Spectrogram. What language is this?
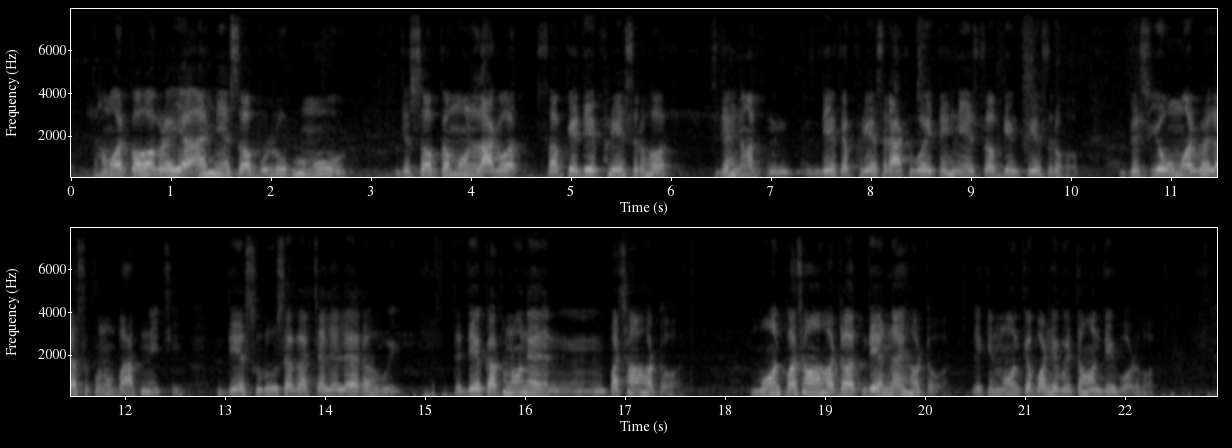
Maithili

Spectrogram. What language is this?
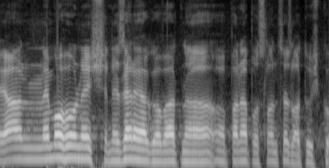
Czech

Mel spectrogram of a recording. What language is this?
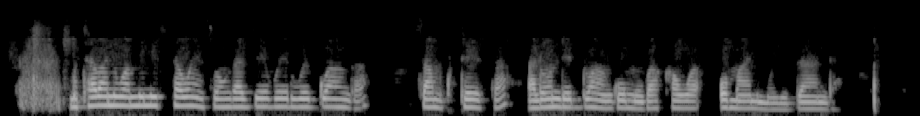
Ganda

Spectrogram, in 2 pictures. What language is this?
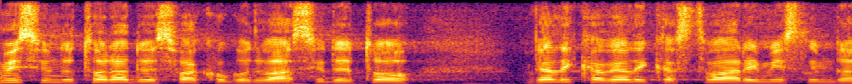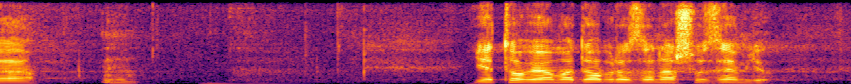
Serbian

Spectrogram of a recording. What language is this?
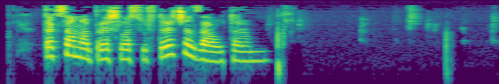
Belarusian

